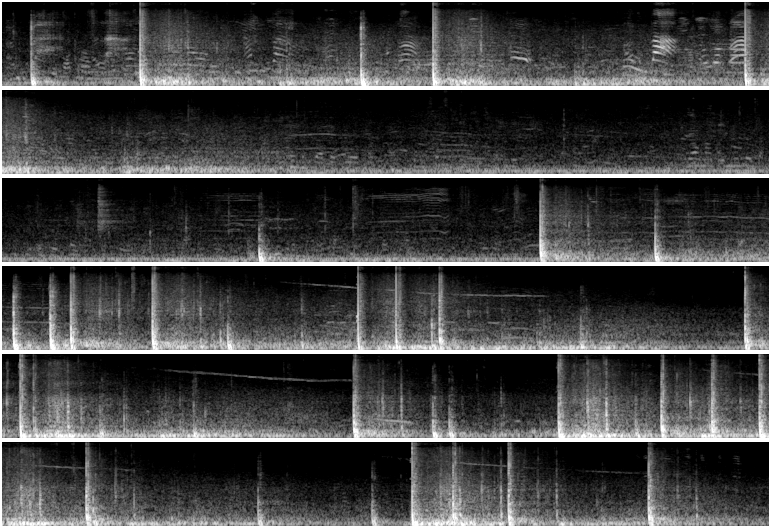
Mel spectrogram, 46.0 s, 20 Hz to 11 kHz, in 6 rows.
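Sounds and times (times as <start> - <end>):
falling firework whistles: 20.2 - 29.0, 30.8 - 35.3, 36.2 - 40.0, 42.0 - 45.8.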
